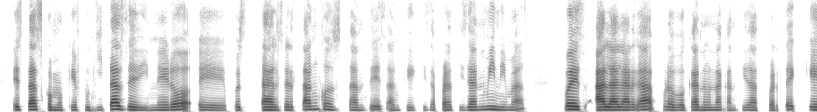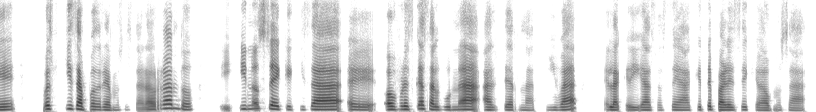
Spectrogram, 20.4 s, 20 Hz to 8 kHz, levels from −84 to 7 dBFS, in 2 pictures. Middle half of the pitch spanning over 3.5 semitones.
No: average, 2.8 semitones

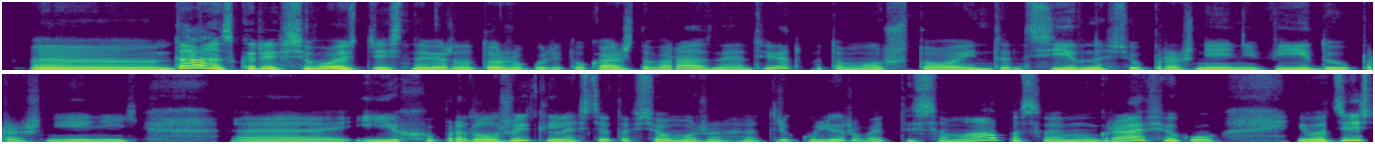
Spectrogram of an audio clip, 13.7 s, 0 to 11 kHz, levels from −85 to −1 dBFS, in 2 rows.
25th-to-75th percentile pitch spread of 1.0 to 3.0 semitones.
Yes: narrow, 2.6 semitones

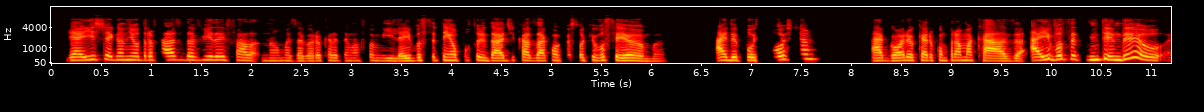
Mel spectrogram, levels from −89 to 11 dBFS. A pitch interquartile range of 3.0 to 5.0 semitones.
Yes: average, 4.3 semitones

